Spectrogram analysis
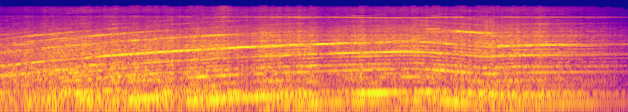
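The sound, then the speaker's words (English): An electronic whine from a Harley-Davidson electric motorcycle, created by the company's sound team. Layered harmonic tones climb slowly in pitch, dip briefly near the end and rise again, then fade out. The sound is loud and steady, with no talk. “The company is known for building large, powerful bikes with huge, loud motors. Here is what Harley's sound development team created for its electric model.”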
